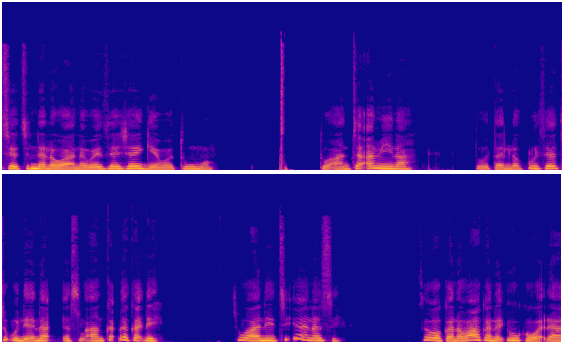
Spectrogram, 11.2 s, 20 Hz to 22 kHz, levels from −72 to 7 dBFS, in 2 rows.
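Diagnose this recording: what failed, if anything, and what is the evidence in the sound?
The fault is at the codec stage: compressed frames skipped at 6.41 s. About two frames, roughly 40 ms of speech, never play, so the sound lurches forward. A spectrogram shows a thin vertical line at the join; the waveform shows a discontinuity.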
